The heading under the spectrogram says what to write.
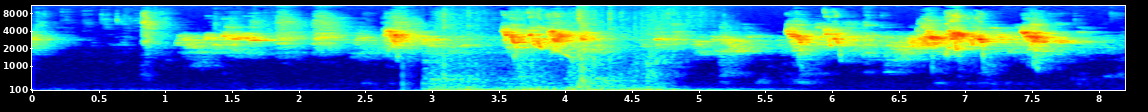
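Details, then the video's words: Happy budgie warbling fast, rapid rasping chirps and squeaks running almost without pause, over a low rumble of background noise in the middle section. "Happy budgie chirping sound"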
